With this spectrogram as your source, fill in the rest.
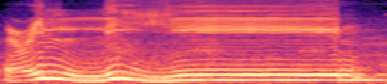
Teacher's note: لام مشدد ہے، یا مشدد ہے، اس کو پڑھیں گے دو بار. علیین، اور یہاں رکیں گے تو مد عارض کریں گے.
